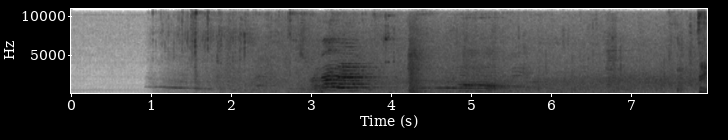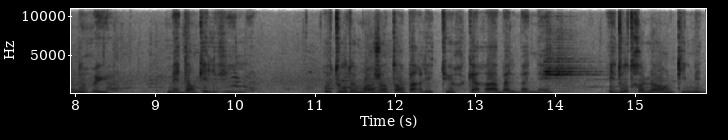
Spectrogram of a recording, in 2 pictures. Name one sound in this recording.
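A busy street hums with distant traffic outdoors.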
